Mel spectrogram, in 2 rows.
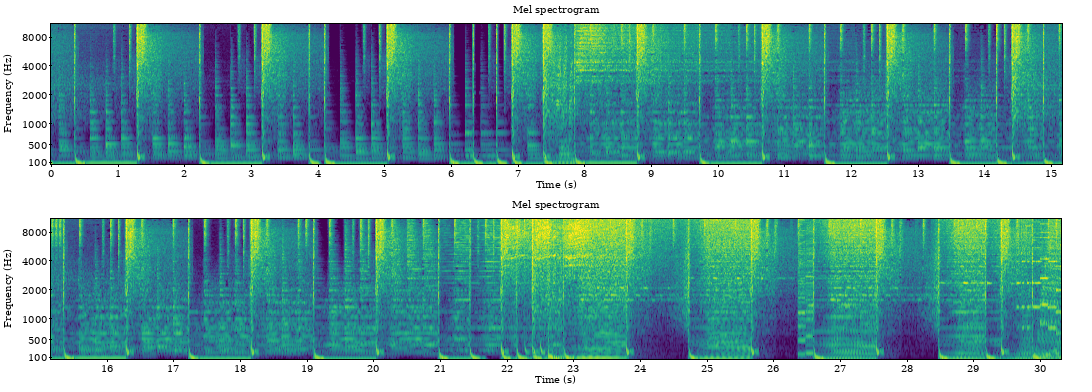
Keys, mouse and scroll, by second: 1.2-2.0 scroll down 1, 2.0 scroll down 1, 2.2 e, 2.9 s, 5.7 e, 6.1 s, 9.7-10.1 scroll down 3, 10.1 middle click, 10.8-12.2 scroll up 1, 12.2-15.3 drag, 20.9-21.9 scroll up 1, 21.9 KP_7, 22.9-25.1 right drag, 25.1-26.1 scroll up 1, 26.1-26.8 scroll down 1, 26.8 KP_1, 27.5-28.1 scroll up 1, 28.1 e, 30.0 e.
